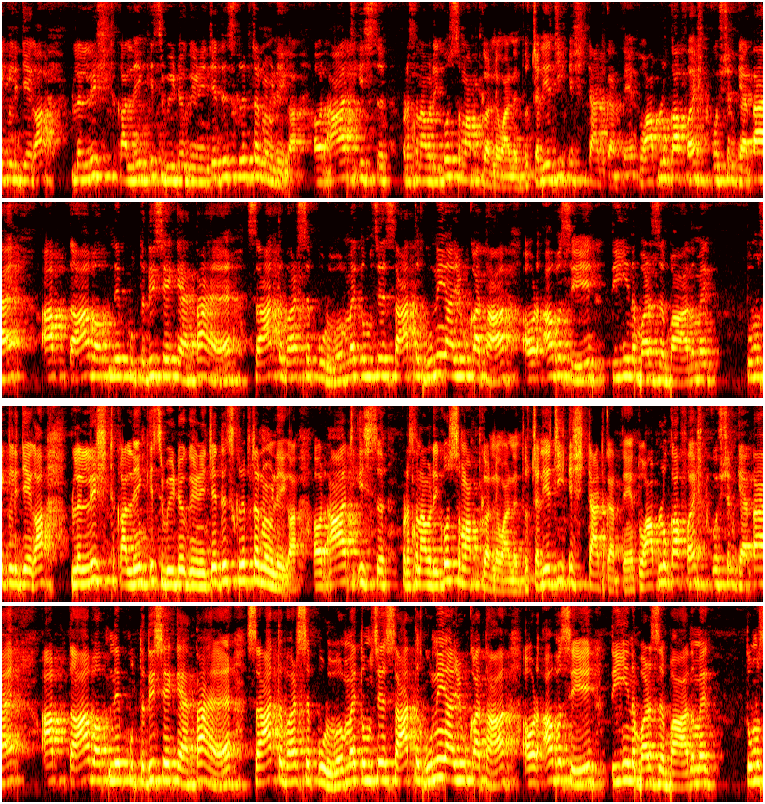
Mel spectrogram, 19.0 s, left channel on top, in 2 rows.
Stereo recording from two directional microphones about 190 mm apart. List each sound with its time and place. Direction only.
0.1 s speech: 25° right (ahead or behind)
6.0 s speech: 15° right (ahead or behind)
7.1 s a man's voice: 30° right (ahead or behind)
